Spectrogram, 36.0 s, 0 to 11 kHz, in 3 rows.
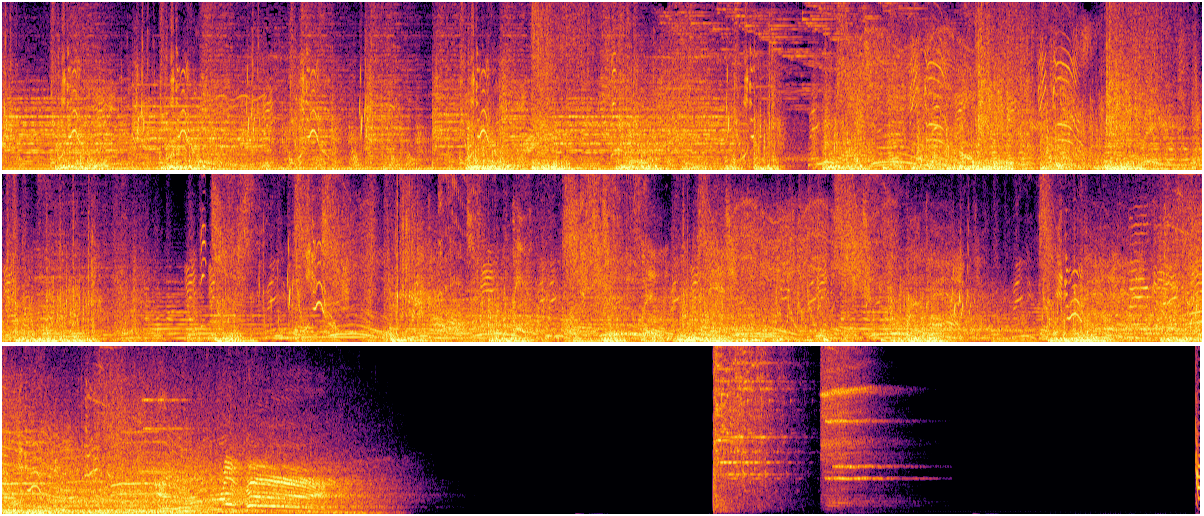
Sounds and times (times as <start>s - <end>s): Music: 0.0s - 26.7s
Smash, crash: 0.4s - 26.1s.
